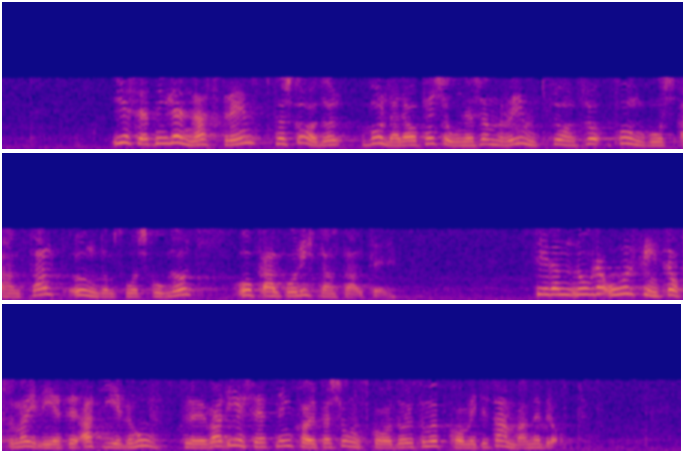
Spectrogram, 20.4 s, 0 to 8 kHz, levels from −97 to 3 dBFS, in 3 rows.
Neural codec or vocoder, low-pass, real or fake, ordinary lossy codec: none; 7.2 kHz; real; AAC, 16 kbps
